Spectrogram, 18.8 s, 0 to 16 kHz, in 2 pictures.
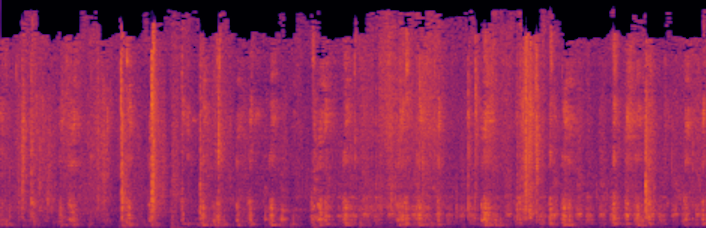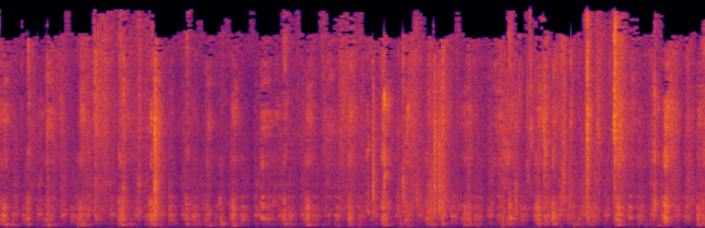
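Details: Leonberger puppies of the F litter from Gréti and Bayron at the Löwe von Blumengarten kennel in Hungary, October 2011, indoors; rapid, breathy panting bursts overlap continuously with scattered small whimpery sounds and rustling.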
